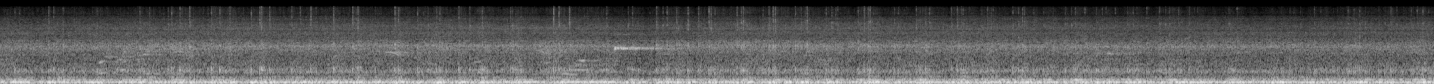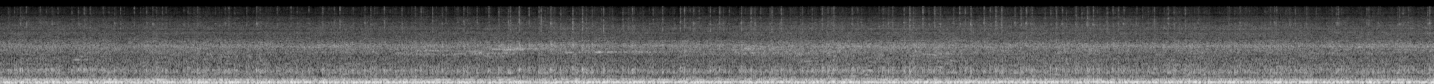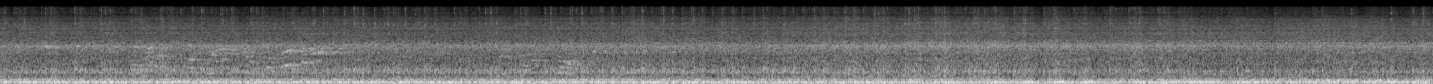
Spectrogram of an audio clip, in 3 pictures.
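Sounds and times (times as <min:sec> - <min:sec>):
car engine idling loudly: 0:00.0 - 0:43.0.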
